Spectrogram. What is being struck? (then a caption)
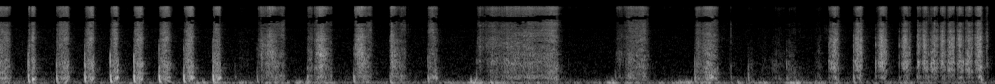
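Rubber and foam shoe sole with a stiff nylon brush. A black Nike running shoe, held upside down in hand, has its textured rubber outsole and white foam midsole scrubbed dry back and forth with a small black stiff-bristle nylon brush. Quick, uneven scratchy strokes, bright and hissy, come in rapid bursts, with a few longer continuous rubs in between.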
